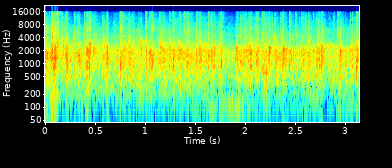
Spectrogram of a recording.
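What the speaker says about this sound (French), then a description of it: "On acclame Jésus pour ça." A church congregation applauds and cheers during a worship service, dense steady clapping and crowd noise filling the space throughout, close and loud with no pauses.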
